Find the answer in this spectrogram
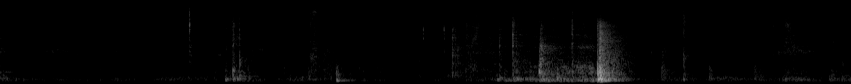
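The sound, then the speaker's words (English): A chair creaks and squeaks amid scattered small knocks and shuffles, with one louder, drawn-out squeak near the end before things settle again. “Sorry for the squeaky chair.”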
